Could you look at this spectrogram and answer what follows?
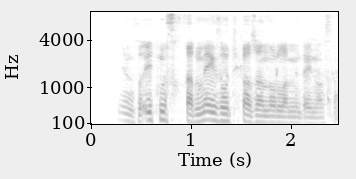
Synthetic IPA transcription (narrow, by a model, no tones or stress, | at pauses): ensoijt̪məsə̥qt̪ɑɾd̪əmeezot̪ikɑlˠəqʒɑnwuɾlˠɑɾment̪ɑjnɑlˠsɑ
